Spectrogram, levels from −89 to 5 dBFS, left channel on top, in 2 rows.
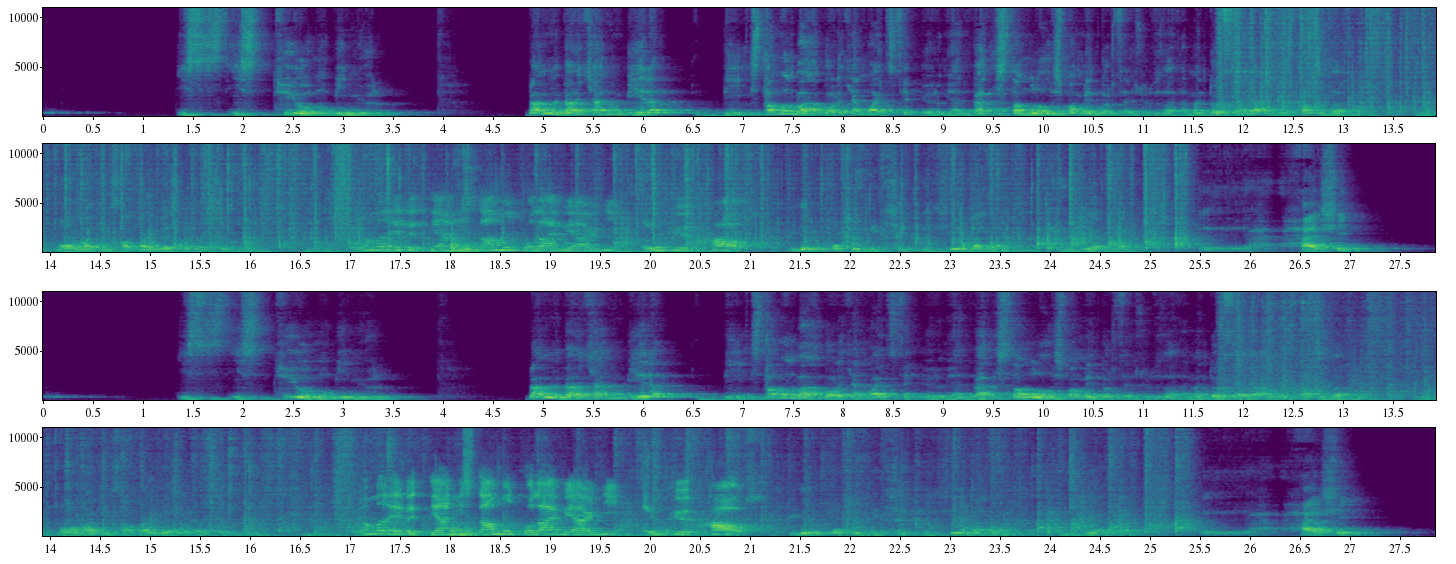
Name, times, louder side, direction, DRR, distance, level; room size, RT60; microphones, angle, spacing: voice 1, 1.3-3.5 4.8-6.2 6.5-13.0 13.7-16.1 17.0-17.3 19.9-20.1 21.4-24.8 25.5-27.0, left 1 dB, 85° left, 2 dB, 1.0 m, -24 dB
Run, 11.7-25.4, left 3 dB, 60° left, 0.9 m, -32 dB
voice 2, 17.1-21.1, right 3 dB, 40° right, 6 dB, 0.6 m, -22 dB
7.0 x 5.5 x 3.7 m, 1.1 s
head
